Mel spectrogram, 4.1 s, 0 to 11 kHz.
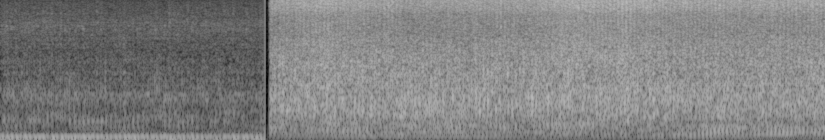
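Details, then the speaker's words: Light airplane piston engine, warmed up with oil burning off the exhaust: a steady propeller drone rises to a louder, even roar at a 1,500 RPM run-up. Fuel pressure then reads 0 PSI. "And we're just about ready to run it up to 1,500 and see what it'll do. All right, let's go up to 1,500."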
